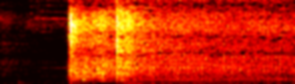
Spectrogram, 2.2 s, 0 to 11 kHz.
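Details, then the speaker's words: 2014 Audi A3 1.4L that would not drive because of a faulty Mechatronic unit, after fitting a rebuilt unit and doing basic settings and clutch programming: brief crank, then clean catch and an even, steady idle; healthy start. "So now we're going to actually start it up. We've done all the computer work, all the programming is done. Now we're just going to start it up and actually, alright, start up."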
